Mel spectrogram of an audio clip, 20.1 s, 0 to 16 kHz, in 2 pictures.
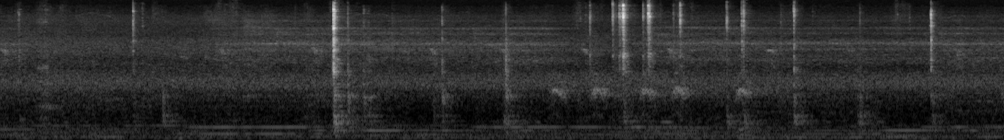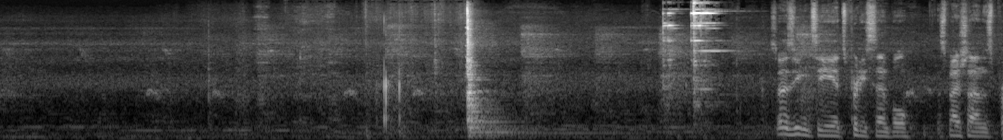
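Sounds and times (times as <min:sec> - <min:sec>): wrench clicking on metal nuts: 0:03.3 - 0:09.4, 0:16.6 - 0:17.4.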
